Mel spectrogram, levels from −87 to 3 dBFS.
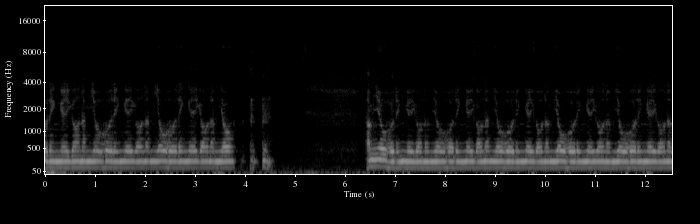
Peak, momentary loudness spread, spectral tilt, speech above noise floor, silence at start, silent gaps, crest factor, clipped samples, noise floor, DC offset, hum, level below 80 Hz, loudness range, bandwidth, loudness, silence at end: -32 dBFS; 4 LU; -8.5 dB/octave; 35 dB; 0 s; none; 12 dB; under 0.1%; -78 dBFS; under 0.1%; none; -72 dBFS; 7 LU; 9.8 kHz; -43 LUFS; 0 s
